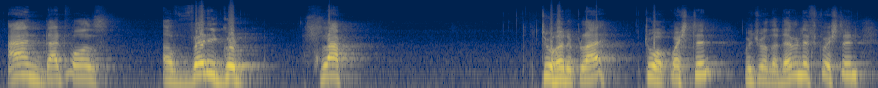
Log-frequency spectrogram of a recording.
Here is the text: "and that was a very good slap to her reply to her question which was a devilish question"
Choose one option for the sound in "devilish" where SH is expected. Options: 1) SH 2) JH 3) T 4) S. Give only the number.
4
